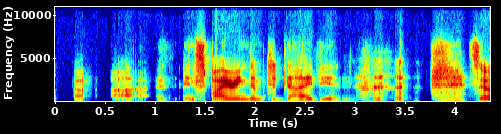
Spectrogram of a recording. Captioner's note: chuckles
